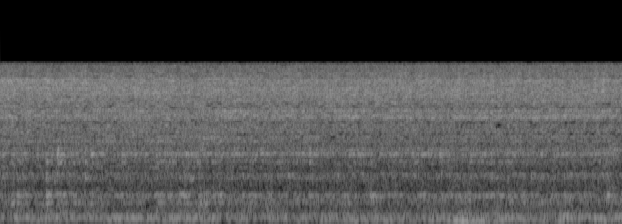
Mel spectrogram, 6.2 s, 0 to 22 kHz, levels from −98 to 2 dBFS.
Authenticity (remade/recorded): remade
